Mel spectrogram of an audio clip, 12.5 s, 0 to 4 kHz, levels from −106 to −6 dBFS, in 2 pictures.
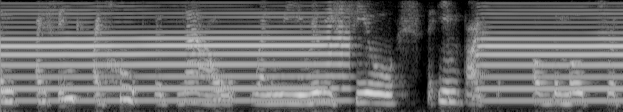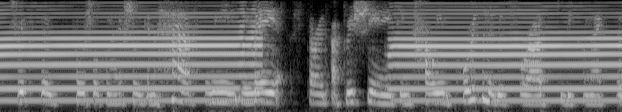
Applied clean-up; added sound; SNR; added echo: none; Wind instrument, woodwind instrument; -5 dB; reverberation time 0.2 s.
